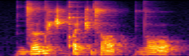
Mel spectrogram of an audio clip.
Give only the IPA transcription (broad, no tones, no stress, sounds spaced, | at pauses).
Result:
d͡z ʌ d ʌ t͡ʃ qʼ ʊ t͡ʃ d͡z ɒ | d ɔ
